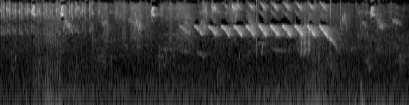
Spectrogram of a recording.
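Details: Finches in an outdoor mixed aviary chirp and twitter in high, quick notes, one bird giving a rapid buzzy trill of repeated notes, with other small birds calling around it.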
